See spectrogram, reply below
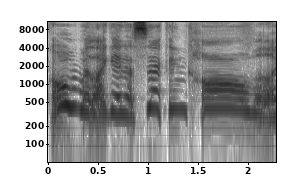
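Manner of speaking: high, panicked, hopeful freak-out. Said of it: "just freaking out".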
